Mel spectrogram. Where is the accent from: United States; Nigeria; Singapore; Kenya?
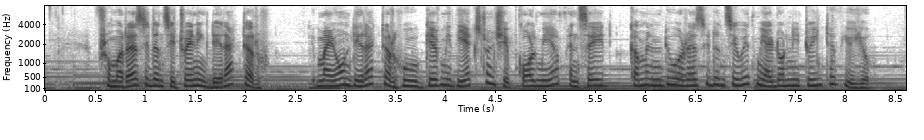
Kenya; Nairobi; born there; I was born in Nairobi, Kenya, and my father was born in Nairobi, Kenya.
